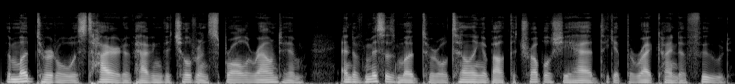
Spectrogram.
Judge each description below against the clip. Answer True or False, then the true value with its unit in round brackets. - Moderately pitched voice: False (100 Hz)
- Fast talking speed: True (245 wpm)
